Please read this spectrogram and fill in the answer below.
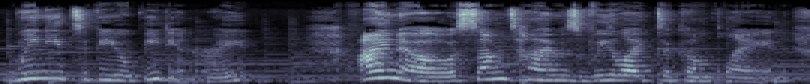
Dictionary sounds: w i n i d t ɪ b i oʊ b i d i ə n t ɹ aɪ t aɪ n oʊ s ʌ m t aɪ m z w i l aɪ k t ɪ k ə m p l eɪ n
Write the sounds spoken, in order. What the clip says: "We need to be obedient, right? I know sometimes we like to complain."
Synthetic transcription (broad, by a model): w i n i d t ɪ b i oʊ b i d i ə n t ɹ aɪ t aɪ n oʊ s ʌ m t aɪ m z w i l aɪ k t ɪ k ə m p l eɪ n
